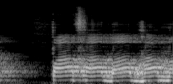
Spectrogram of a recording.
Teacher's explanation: तो आप देखेंगे आपके होठ लगातार भिड़ रहे होंगे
